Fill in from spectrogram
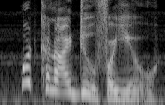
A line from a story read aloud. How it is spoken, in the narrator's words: asked cheerfully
